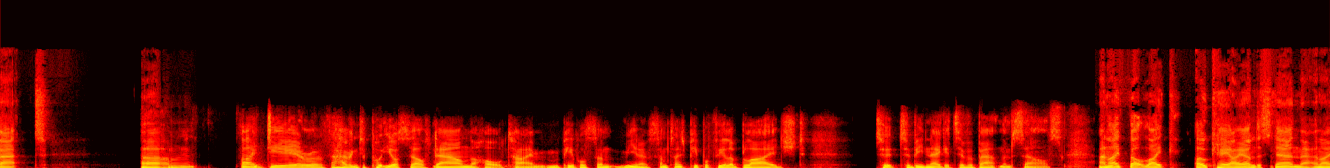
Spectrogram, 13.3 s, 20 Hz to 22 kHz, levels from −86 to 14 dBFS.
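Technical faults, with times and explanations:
0.99 to 1.19 s, call audio freeze: the speech stops for about 170 ms and the gap is filled by a continuation of the last sound that fades toward silence, likely because packets were held up and the jitter buffer ran dry. When delivery resumes the speech picks up exactly where it stopped, so nothing is lost, only delayed. That sets it apart from concealed loss: the hold is far longer and leaves no hole in what is said.
1.36 to 1.43 s and 1.56 to 1.63 s, short concealed packet loss: twice in quick succession about 40 ms of audio never arrived and was patched over. The receiver stretched the preceding sound, following its pitch where voiced or as shaped noise where not, then blended back in. Each comes across as a brief smear or wobble, and a short consonant in that slot can vanish. Unlike the freeze, this material is actually missing rather than postponed.
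1.65 to 11.01 s, call bitrate drop: the encoder was pushed from 32 kbps down to 7 kbps, staying at that floor for about 1.25 s, and its coded bandwidth shrank from 20 kHz to 8 kHz. Coarser coding makes the speech rough and watery, while the lost top end leaves it muffled and dull. This is a lasting change of tone over most of the clip, not a brief dropout, and it eases as the rate recovers.
6.65 to 7.76 s and 8.51 to 9.22 s, jitter buffer speed-up: the buffer was holding more audio than it aims for, so the receiver trimmed short pitch-period pieces over and over, running the speech at about 109 percent. Roughly a tenth of a second is dropped in the first stretch and somewhat less in the second. The speech sounds hurried while keeping its pitch, which separates it from a simple playback-rate change, and it overlaps the bitrate drop.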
